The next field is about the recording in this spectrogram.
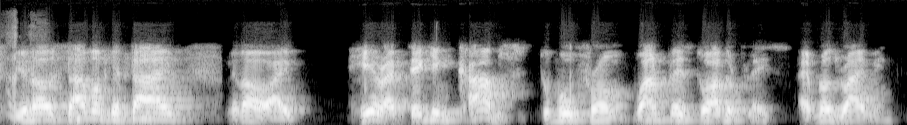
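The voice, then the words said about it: Israeli-accented English. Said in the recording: “you might lose your accent ... Ah, you are from Israel ... your accent.”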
